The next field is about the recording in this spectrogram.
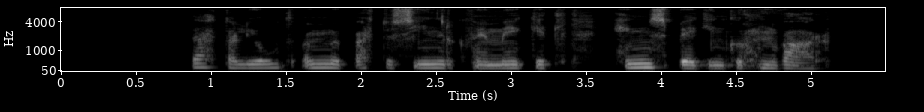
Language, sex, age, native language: Icelandic, male, 12, Polish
